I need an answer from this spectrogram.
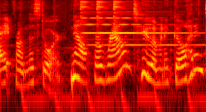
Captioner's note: bell dinging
